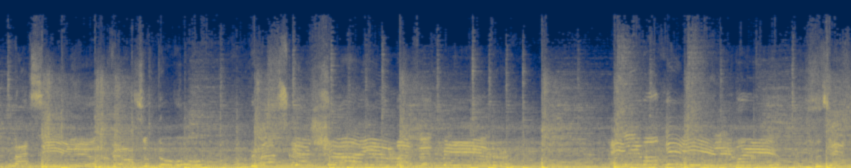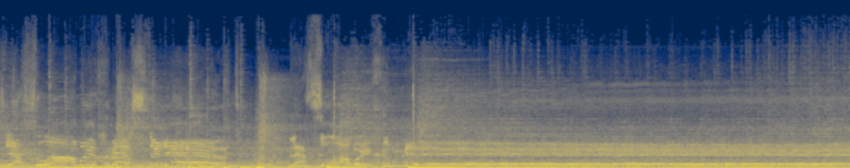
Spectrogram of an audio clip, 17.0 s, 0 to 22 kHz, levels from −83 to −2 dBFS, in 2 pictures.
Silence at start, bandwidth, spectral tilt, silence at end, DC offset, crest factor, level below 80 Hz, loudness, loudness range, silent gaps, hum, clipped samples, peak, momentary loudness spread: 0 s; 18.5 kHz; -4.5 dB/octave; 0 s; under 0.1%; 10 dB; -18 dBFS; -12 LUFS; 1 LU; none; none; under 0.1%; -2 dBFS; 2 LU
